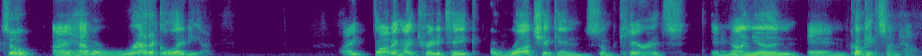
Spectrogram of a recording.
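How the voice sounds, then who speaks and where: A man acting a gentle, self-deprecating father who speaks tentatively, in a staged play reading on a video call. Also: sits high, lively intonation, a little slow, exaggerated voice. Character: mild, hesitant, self-deprecating father of a clever son.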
